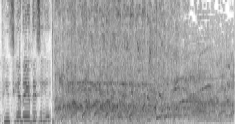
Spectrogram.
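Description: A crowd of men and women laughs loudly.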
